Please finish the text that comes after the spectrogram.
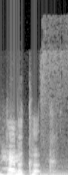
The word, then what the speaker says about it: Habakkuk: It's in Habakkuk. Some people say Habakkuk, and some say Habakkuk.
